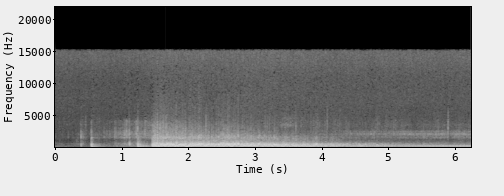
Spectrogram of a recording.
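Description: A few sharp crackling snaps lead into a sudden loud crash of thunder from a lightning storm, which rolls on as a broad, heavy rumble and slowly fades over several seconds.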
